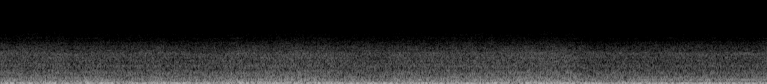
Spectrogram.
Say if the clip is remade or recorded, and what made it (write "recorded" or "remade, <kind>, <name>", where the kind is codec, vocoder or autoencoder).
recorded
